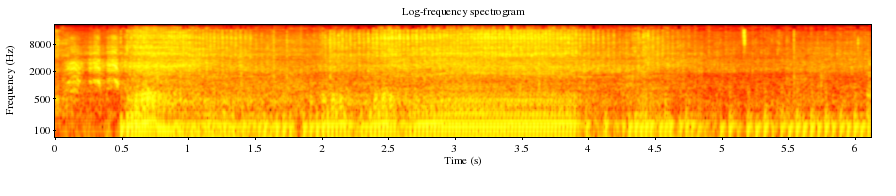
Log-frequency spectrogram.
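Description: A 1978 Honda CB400T motorcycle pulls away and rides off: the engine barks up sharply, then a close, loud, throbbing twin-cylinder rumble rises and falls through the revs before easing, with no talk.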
